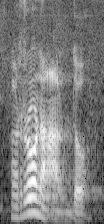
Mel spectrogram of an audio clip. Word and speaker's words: Ronaldo: O som do R, por exemplo, Ronaldo, não existe na língua italiana padrão. Então, na Itália, os italianos me chamam sempre Ronaldo. Vabbè, eu tive que aceitar. Então, é Ronaldo, ok?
